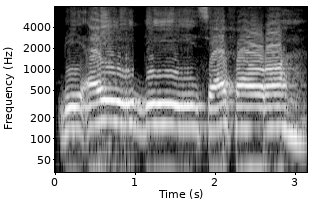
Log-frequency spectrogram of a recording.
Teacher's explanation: ينتبه جدا إن هو يمد الياء مد طبيعي ويوفي هذا المد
